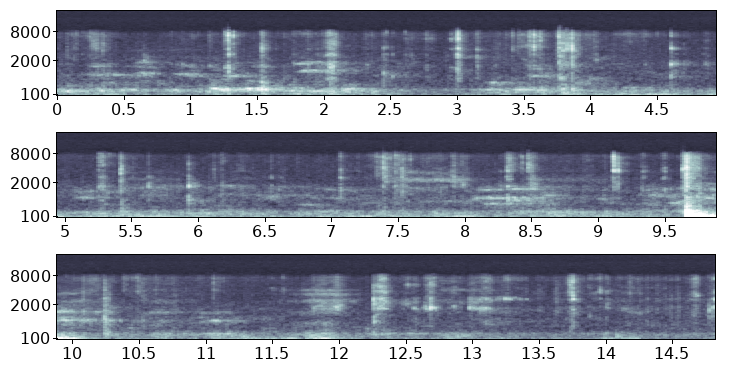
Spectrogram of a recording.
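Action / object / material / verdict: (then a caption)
scrape / bar of soap scraped with a metal blade / soap / none. A metal utility blade scrapes and shaves the surface of a hand-sized, solid bar of old, dry pink soap held in the palm, and pink soap curls pile up nearby. Quiet, dry scratching strokes and brief crisp shaving ticks run throughout, over a low, soft rumble. One heavier, dull low thump stands out near the middle.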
